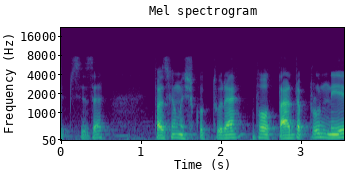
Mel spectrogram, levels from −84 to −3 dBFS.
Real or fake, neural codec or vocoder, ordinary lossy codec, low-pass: real; none; none; none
